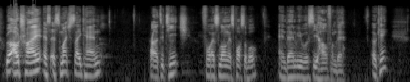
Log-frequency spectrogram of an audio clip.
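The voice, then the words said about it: Strained, failing voice. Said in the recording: “my voice is going”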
